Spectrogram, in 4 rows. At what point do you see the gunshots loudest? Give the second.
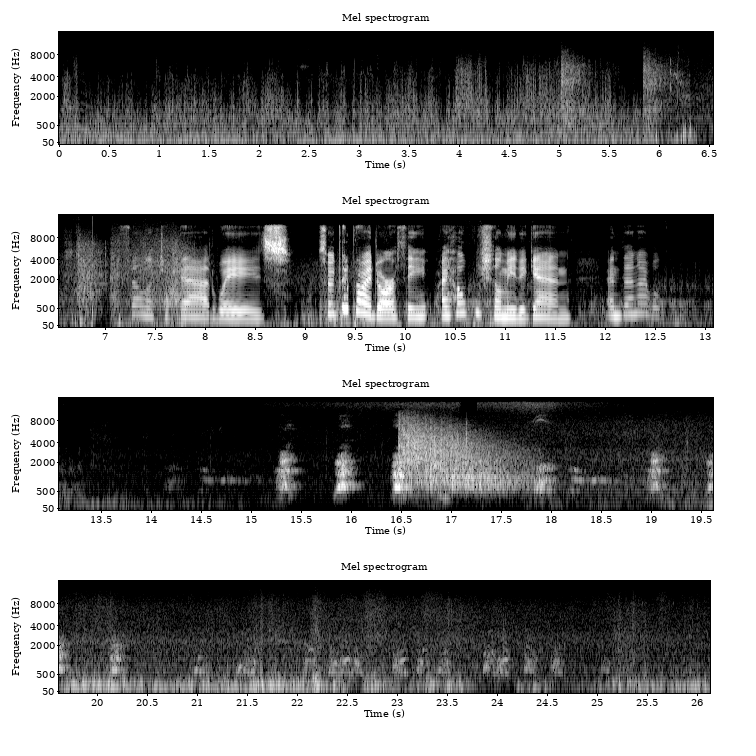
17 s.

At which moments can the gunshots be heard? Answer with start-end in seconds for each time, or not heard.
5.0-8.7, 16.4-17.9.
